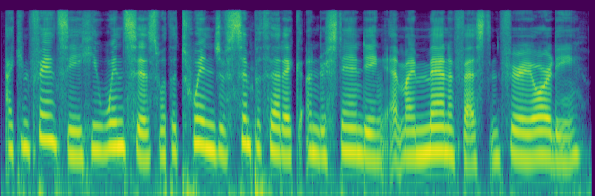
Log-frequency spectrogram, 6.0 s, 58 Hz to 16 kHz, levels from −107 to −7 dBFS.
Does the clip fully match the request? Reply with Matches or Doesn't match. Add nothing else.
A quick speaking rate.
Doesn't match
